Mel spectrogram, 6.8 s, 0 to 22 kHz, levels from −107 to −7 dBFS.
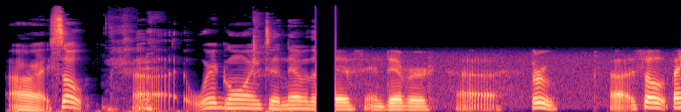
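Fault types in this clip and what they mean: Input switched to a poorer device: after "uh we're going to" at 3.15 s, the speech drops out for 200 ms and returns boxy, with nothing above 3.3 kHz, a level shift of some 5 dB and new background noise. That is likely a microphone change, since a plain filter adds no gap or noise.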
